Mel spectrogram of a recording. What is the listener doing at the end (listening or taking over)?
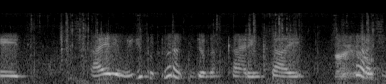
listening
